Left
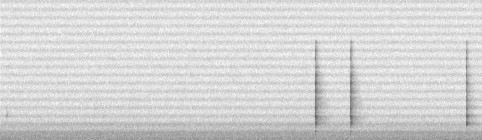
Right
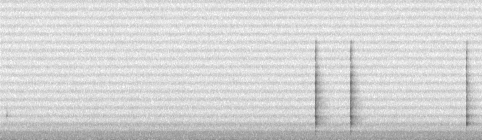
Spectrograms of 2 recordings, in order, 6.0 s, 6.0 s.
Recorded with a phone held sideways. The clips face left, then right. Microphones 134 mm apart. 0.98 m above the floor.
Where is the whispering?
I don't hear whispering.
